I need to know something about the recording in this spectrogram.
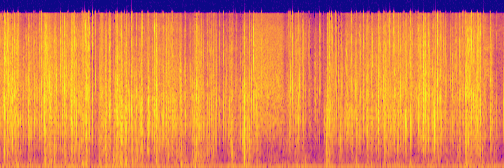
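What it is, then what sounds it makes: Paper bag being crinkled. Fingertips press and rub an empty, folded, thin kraft paper bakery bag lying flat. The result is a dense, continuous stream of bright, high crinkling and crackling for about ten seconds, with almost no low end.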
